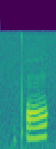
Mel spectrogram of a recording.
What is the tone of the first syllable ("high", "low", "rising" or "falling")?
rising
